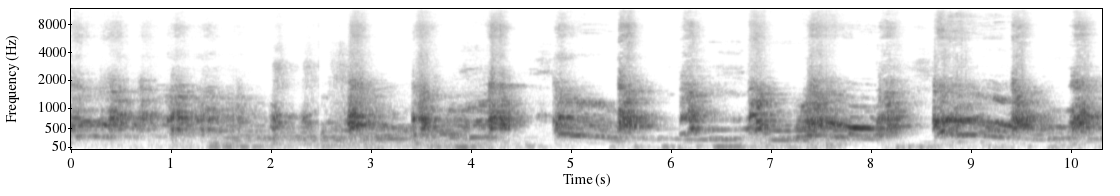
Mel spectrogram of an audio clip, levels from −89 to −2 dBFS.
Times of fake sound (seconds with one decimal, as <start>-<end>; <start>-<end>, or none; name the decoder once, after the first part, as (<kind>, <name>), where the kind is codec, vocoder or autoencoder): 0.0-5.1 (codec, SNAC); 6.7-7.9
